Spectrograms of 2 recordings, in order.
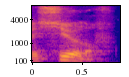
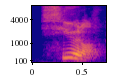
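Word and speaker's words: Sørloth: Alexandra Suloff. Is that correct? Sure. Suloff. I was told by a Norwegian that the O is pronounced like a U. So Suloff. Suloff.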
